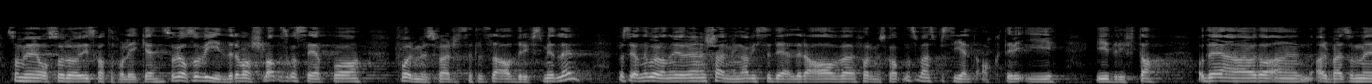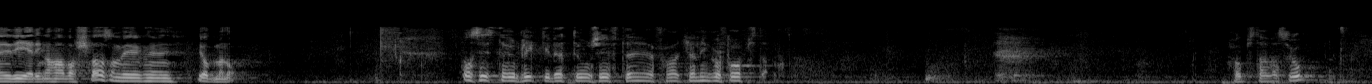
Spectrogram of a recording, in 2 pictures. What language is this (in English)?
Norwegian Bokmål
